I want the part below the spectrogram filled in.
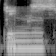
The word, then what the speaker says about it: Guix: That was Geeks, no. By the way. G-U-I-X. – Oh, Geeks. – Yeah. Pronounced Geeks.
